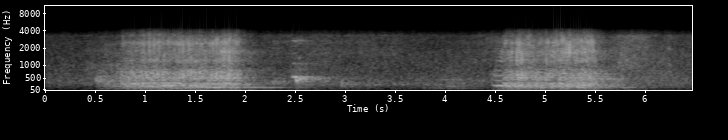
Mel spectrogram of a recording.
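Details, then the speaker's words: Man snorting like a pig in his sleep: two long, rough, rattling snores a few seconds apart with a short snort between them; loud snoring. "Itulah penampakan babi lagi ngorok."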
